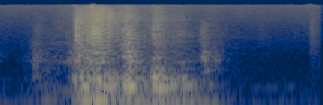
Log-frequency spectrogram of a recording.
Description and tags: sliding shelf
desk, house, kitchen, office, shelf, slide, sliding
